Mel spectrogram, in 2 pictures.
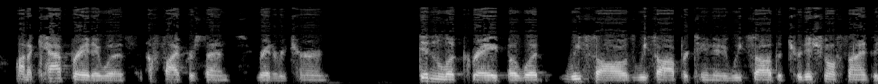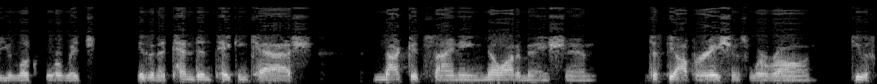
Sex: male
